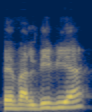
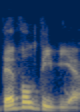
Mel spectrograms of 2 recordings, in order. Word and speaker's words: De Valdivia: De Valdivia, and I think like in English it would be like De Valdivia or something Okay.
